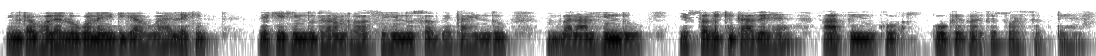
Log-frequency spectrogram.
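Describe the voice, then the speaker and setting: A man with a husky voice giving plain step-by-step instructions in a screen-recorded app tutorial. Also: medium pitch, level tone, normal speed. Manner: plain step-by-step instructions, often saying "dekhiye". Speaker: tutorial presenter. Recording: tinny phone-like audio.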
